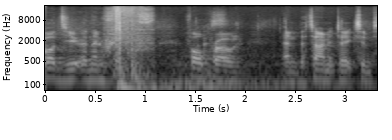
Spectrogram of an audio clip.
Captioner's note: boof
